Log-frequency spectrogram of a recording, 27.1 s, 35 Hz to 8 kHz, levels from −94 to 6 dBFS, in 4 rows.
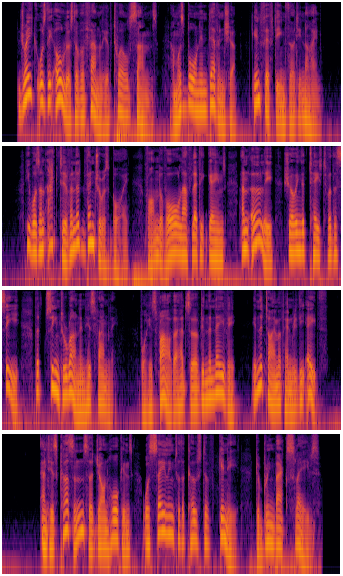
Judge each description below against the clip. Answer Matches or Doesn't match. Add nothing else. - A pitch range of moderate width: Doesn't match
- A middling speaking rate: Matches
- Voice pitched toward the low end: Matches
